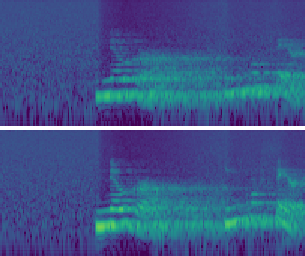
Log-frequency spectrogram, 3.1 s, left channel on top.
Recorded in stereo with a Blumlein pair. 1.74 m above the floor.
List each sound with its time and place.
0.9 s a woman speaking: 65° right, 4 m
